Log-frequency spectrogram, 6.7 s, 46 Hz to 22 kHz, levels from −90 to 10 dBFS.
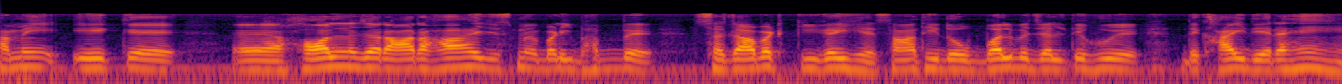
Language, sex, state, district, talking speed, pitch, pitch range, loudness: Hindi, male, Jharkhand, Sahebganj, 225 wpm, 140 Hz, 135-150 Hz, -19 LUFS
